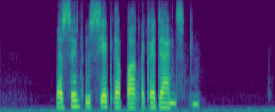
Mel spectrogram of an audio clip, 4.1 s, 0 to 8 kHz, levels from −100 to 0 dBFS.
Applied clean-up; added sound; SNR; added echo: neural diffusion model UNIVERSE++.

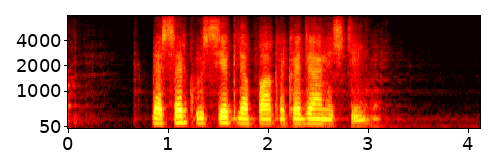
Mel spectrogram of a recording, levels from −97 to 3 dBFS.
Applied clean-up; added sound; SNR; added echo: neural mask model RNNoise.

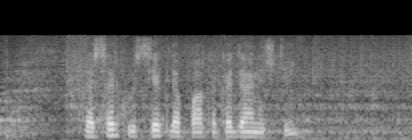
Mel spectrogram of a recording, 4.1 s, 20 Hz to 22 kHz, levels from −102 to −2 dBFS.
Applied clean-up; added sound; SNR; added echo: none; Toilet flush; 13 dB; none.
